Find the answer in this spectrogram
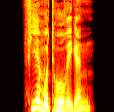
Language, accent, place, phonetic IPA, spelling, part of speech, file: German, Germany, Berlin, [ˈfiːɐ̯moˌtoːʁɪɡn̩], viermotorigen, adjective, De-viermotorigen.ogg
- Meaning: inflection of viermotorig: 1. strong genitive masculine/neuter singular 2. weak/mixed genitive/dative all-gender singular 3. strong/weak/mixed accusative masculine singular 4. strong dative plural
